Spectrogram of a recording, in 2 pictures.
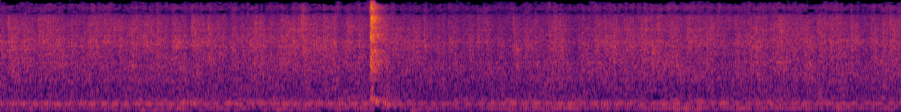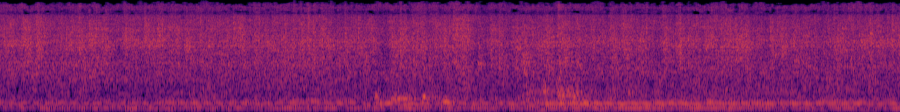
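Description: Whirlpool bathtub with its jets running: a steady rush of churning water over a low, even hum from the jet pump. One sharp click about four seconds in.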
